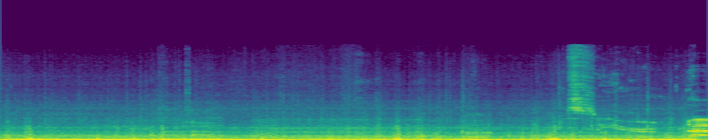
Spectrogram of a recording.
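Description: Semi truck's diesel engine running as the truck rolls slowly, heard from inside the cab as a steady low rumble. A short hiss comes about eight and a half seconds in.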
